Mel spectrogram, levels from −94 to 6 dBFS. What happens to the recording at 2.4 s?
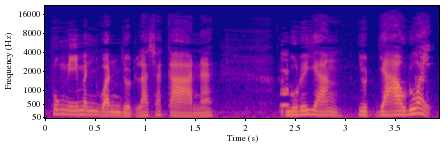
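A corrupt frame was decoded: from 2.35 to 2.47 s, roughly two compressed frames arrived with flipped bits and were played anyway, so misread codes and gains threw energy into the wrong frequencies. The speech gives way to a short chirpy burst of noise peaking around -20 dBFS.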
